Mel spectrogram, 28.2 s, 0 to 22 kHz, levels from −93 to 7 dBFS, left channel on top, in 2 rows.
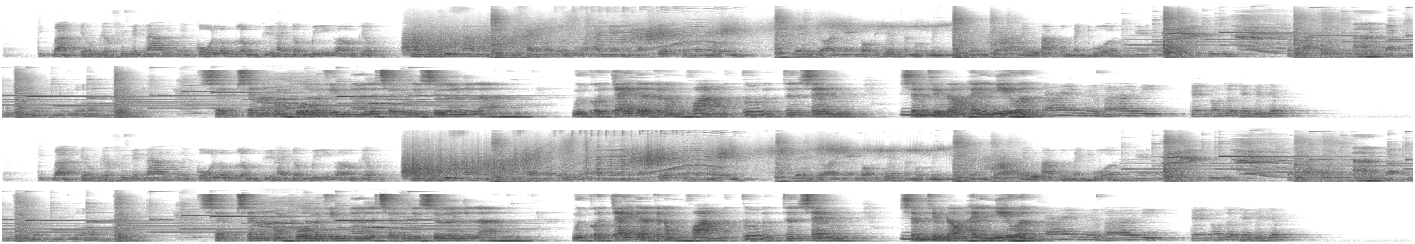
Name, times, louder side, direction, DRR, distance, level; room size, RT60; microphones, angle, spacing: voice 1, 0.4-3.8 4.1-7.4 7.9-12.3 12.8-15.4 21.5-21.8 23.1-23.6 24.4-26.9, equal, 15° left, 2 dB, 0.3 m, -34 dB
sound 1, 4.0-11.2, right 5 dB, 90° right, 0.3 m, -35 dB
sound 2, 4.9-5.4 7.7-8.2 9.5-10.3 11.6-11.9 12.9-13.5 14.2-14.8 15.2-15.5, left 1 dB, 60° left, 0.8 m, -33 dB
Crying sobbing, 11.2-19.4, right 3 dB, 70° right, 1.0 m, -34 dB
voice 2, 16.1-19.4 19.8-21.4 21.7-22.6 23.1-24.5 26.5-26.7, right 1 dB, 25° right, -3 dB, 0.6 m, -24 dB
3.8 x 2.4 x 2.5 m, 0.71 s
head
